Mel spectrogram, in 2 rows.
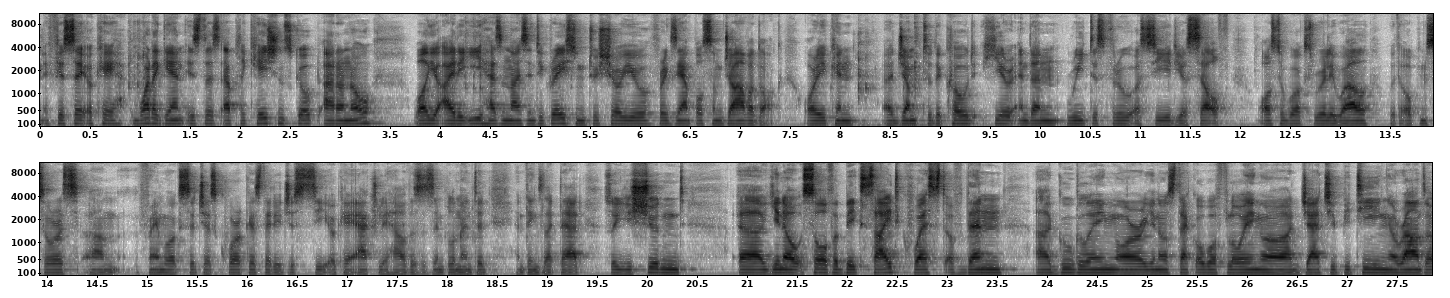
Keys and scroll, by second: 0.4-1.3 typing, 4.0 ctrl+q, 8.0 Escape, 8.5 ctrl+b, 17.8 Escape, 17.9 space, 18.0 h.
